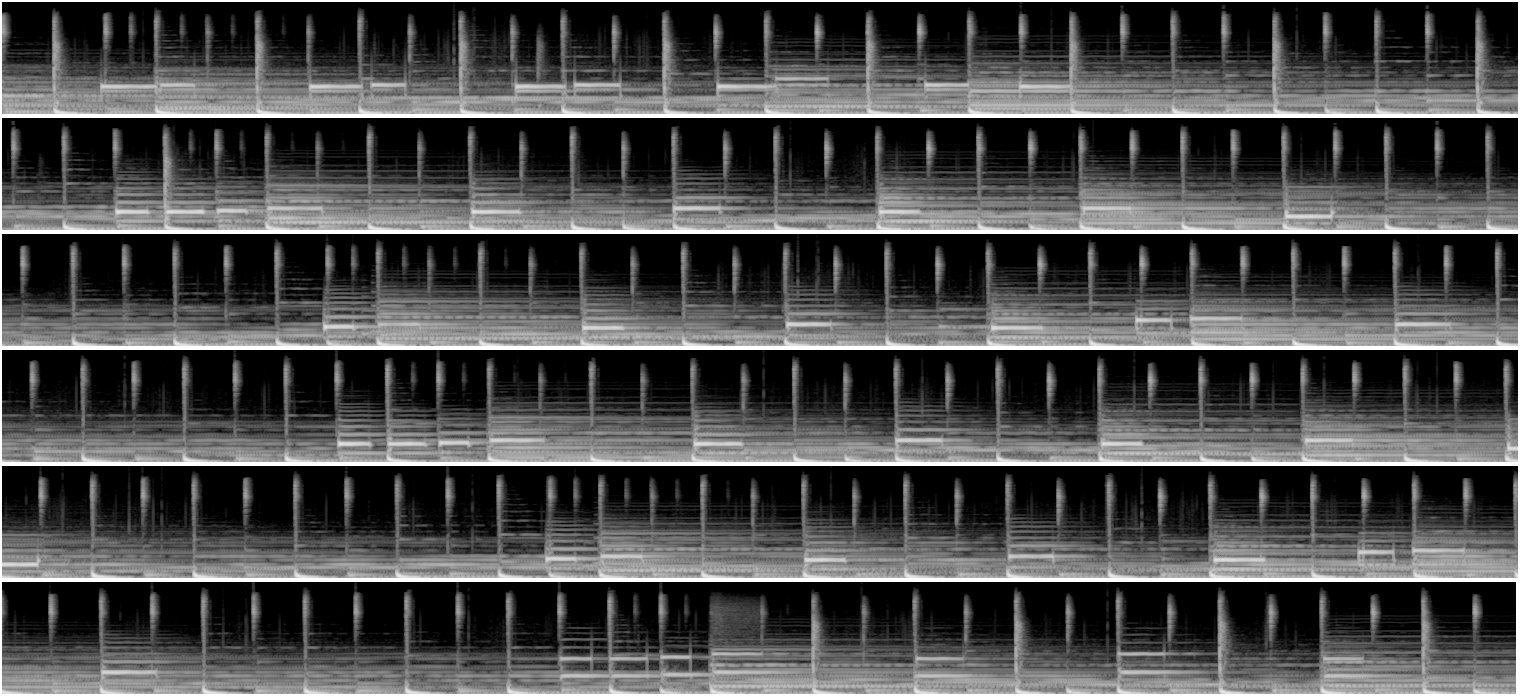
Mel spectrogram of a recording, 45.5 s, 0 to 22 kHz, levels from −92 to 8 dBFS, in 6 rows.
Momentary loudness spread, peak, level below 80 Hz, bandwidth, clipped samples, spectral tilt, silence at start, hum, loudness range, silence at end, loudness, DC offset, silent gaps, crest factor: 7 LU; 0 dBFS; -16 dBFS; 14 kHz; under 0.1%; -6 dB/octave; 0 s; none; 2 LU; 0 s; -15 LUFS; under 0.1%; none; 12 dB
